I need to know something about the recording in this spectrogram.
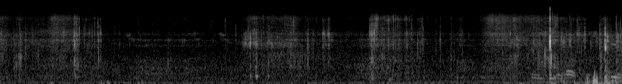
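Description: Leaves and twigs rustle and snap close by.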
